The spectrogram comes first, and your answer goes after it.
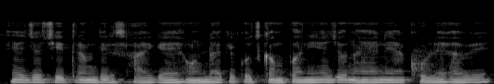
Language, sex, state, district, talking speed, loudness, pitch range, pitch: Hindi, male, Chhattisgarh, Kabirdham, 180 wpm, -31 LUFS, 100-105 Hz, 105 Hz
